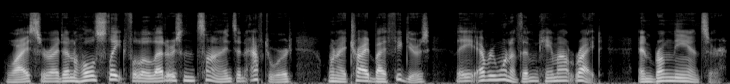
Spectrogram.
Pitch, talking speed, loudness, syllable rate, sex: 150 Hz, 255 wpm, -17 LUFS, 6.7 syllables/s, male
